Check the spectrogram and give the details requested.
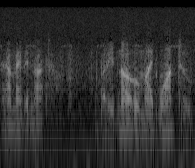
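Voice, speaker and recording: An American actor playing a watchful, lonely frontier marshal in a radio western, with terse, measured delivery. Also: male voice, very deep voice, little pitch movement. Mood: calm, terse. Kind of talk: 1950s radio acting. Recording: muffled, noisy 1950s radio recording.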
